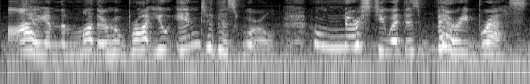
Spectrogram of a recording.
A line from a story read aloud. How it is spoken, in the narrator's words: she wailed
